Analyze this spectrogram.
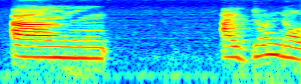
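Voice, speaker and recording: A woman's bright, sharp, medium-pitched voice with an Argentine accent. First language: Spanish. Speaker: lawyer. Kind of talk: interview. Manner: halting.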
